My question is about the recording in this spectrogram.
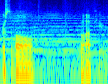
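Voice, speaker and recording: A man's voice: sits low, fairly even intonation, measured pace, music in the background. A man commentating a let's play stream, reading dialogue choices aloud and laughing often. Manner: giggly, reads choices aloud.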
